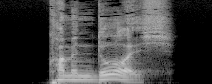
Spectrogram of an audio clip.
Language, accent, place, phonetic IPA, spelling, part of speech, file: German, Germany, Berlin, [ˌkɔmən ˈdʊʁç], kommen durch, verb, De-kommen durch.ogg
- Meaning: inflection of durchkommen: 1. first/third-person plural present 2. first/third-person plural subjunctive I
